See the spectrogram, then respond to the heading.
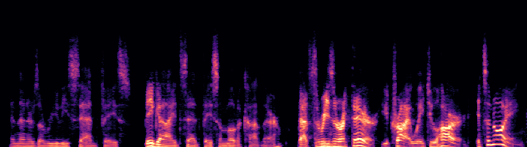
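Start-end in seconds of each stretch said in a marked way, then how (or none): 3.9-6.8 voice pushed down into the chest. Reading out joke superhero text messages, answering as Venom in a put-on lower voice. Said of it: "Venom will sound like [name] trying to talk in a lower voice".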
